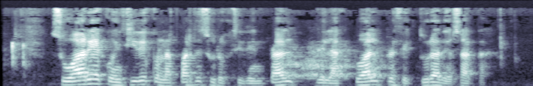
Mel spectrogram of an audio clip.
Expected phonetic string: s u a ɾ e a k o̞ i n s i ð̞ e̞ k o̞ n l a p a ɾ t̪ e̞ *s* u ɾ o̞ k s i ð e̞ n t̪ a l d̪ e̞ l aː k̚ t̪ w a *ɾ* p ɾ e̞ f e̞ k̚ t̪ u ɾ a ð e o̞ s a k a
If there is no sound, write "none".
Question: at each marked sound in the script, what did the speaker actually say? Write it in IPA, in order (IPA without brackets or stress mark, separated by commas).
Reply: s, l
